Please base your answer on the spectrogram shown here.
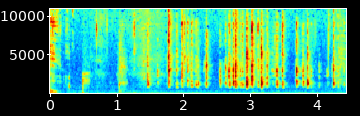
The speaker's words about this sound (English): Don't mind me while I type things.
